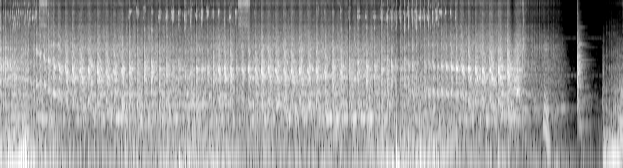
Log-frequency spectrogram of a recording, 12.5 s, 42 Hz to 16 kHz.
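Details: Case 580 L diesel backhoe cranked after the batteries went in, a new fuel filter was fitted, the line was primed and ether was sprayed. Even starter churn, about three turns a second for ten seconds, never catching. Crank, no start.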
